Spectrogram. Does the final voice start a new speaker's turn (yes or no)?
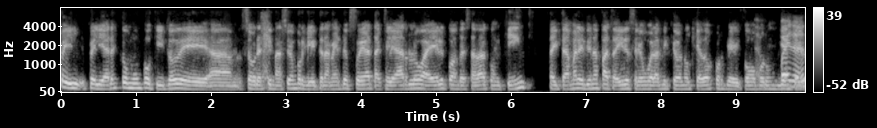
yes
